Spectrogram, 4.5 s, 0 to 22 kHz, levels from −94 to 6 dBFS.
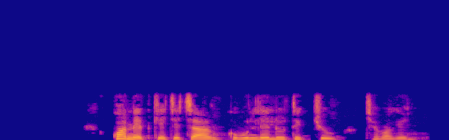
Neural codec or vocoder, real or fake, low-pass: none; real; 7.2 kHz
